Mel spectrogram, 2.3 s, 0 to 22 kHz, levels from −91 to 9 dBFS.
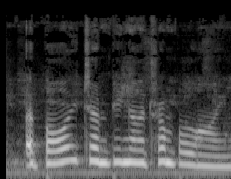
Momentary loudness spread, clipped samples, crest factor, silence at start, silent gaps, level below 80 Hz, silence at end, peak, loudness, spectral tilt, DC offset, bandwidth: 5 LU; under 0.1%; 16 dB; 0.05 s; none; -50 dBFS; 0 s; -2 dBFS; -18 LUFS; -7.5 dB/octave; under 0.1%; 15 kHz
